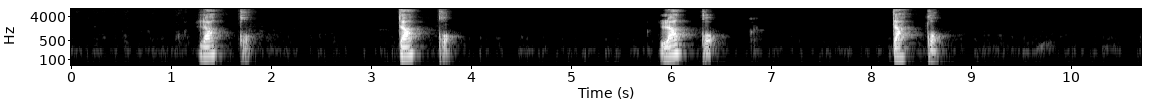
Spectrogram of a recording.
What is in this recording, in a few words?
rakko dakko, pronunciation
